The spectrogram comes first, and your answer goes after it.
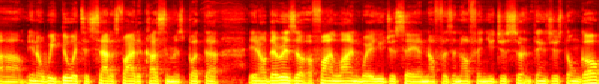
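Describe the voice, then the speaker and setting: Here is a man with an American accent and a normal speaking voice. His pitch is medium and his intonation fairly even. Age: 60s. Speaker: chef and restaurant owner. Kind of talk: casual chat.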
